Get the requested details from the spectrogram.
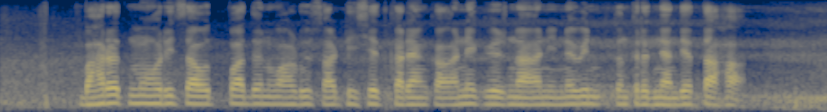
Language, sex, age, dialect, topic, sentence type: Marathi, male, 41-45, Southern Konkan, agriculture, statement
